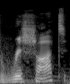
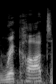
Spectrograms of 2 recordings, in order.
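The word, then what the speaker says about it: Richat: In the first couple uh I just want to say it's Rishot. I used to call it Rickot. I was mispronouncing it.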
